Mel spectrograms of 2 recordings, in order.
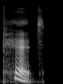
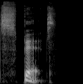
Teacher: This is referred to as aspiration. In word initial positions, P is pronounced with more expelled air.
